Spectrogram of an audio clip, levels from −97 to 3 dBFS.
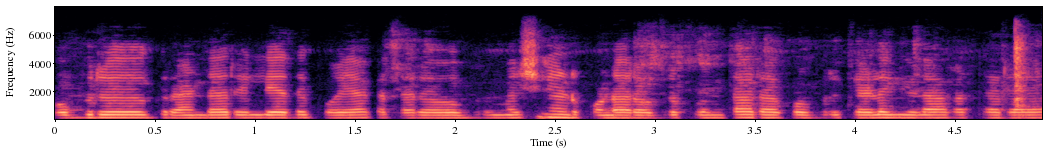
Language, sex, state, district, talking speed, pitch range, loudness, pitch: Kannada, female, Karnataka, Belgaum, 170 wpm, 190-195 Hz, -16 LUFS, 195 Hz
